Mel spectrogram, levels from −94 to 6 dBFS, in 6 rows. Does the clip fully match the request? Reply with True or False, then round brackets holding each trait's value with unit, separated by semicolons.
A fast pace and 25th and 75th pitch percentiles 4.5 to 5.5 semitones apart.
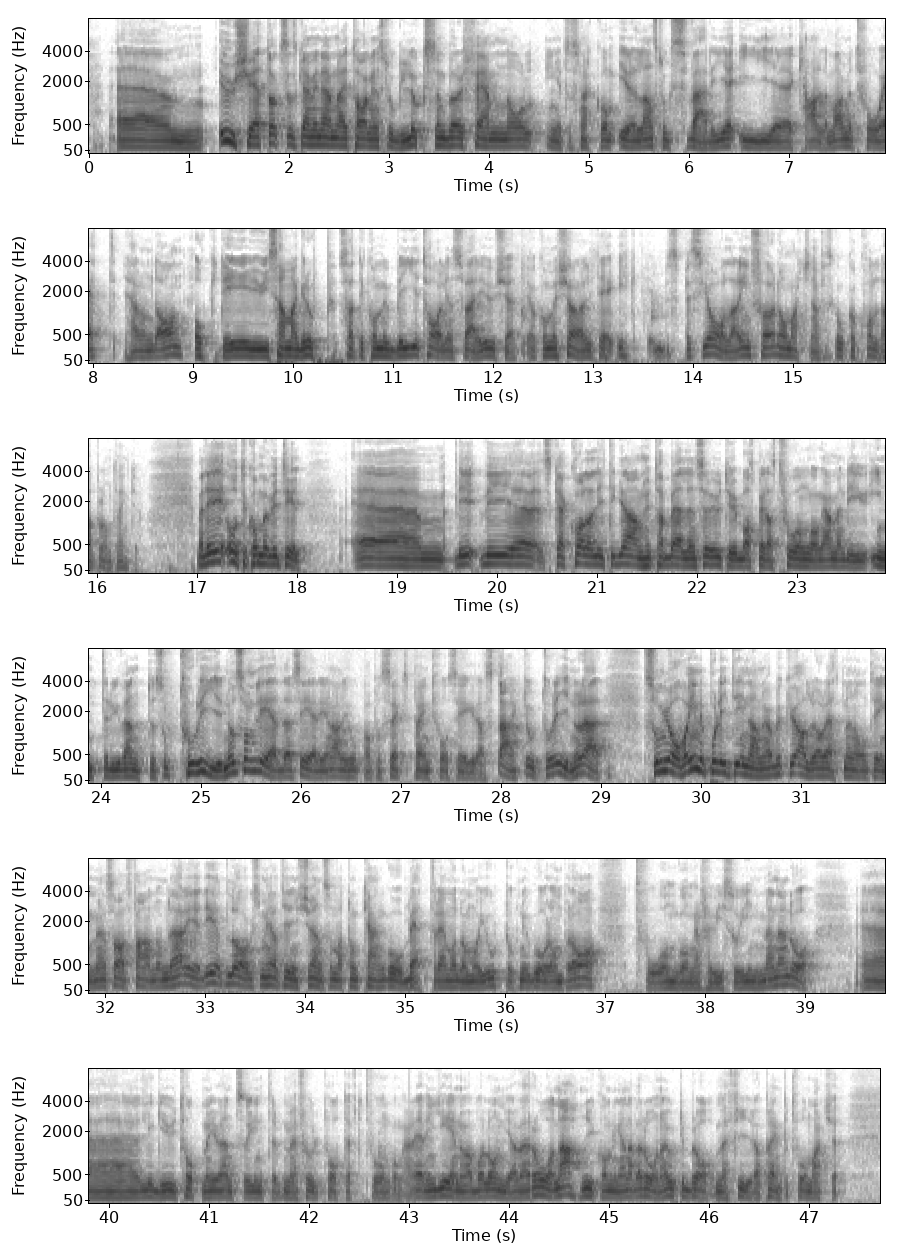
False (230 wpm; 3.7 semitones)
